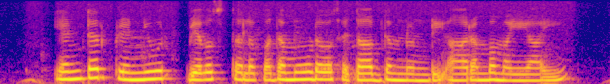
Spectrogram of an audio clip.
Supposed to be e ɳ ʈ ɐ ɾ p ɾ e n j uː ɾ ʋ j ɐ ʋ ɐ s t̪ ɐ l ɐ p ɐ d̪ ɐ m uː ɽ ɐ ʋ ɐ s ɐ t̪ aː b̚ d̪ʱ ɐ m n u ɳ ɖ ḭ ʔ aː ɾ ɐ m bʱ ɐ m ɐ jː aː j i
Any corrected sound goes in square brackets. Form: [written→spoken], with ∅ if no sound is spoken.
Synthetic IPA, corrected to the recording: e ɳ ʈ ɐ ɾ p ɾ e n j uː ɾ ʋ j ɐ ʋ ɐ s [t̪→t̪ʰ] ɐ l ɐ p ɐ d̪ ɐ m uː ɽ ɐ ʋ ɐ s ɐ t̪ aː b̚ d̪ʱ ɐ m n u ɳ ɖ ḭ ʔ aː ɾ ɐ m bʱ ɐ m ɐ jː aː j i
